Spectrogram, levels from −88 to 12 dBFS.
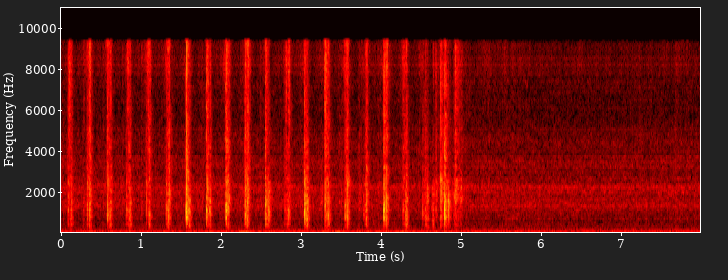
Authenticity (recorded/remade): remade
